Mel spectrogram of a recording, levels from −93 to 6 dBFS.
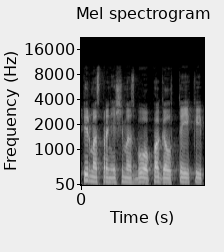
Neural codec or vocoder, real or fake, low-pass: none; real; 9.9 kHz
